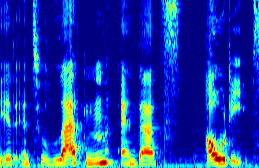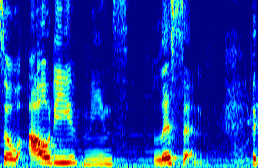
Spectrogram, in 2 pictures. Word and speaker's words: Audi: first one is Audi most Americans that I know pronounce it like I just said it Audi in German we say Audi Audi and there's actually a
